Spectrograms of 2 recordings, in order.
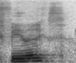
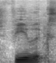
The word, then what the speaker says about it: Phoelix: Keith Felix? Nope. It's Felix spelled like Phoenix, so the O is first.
